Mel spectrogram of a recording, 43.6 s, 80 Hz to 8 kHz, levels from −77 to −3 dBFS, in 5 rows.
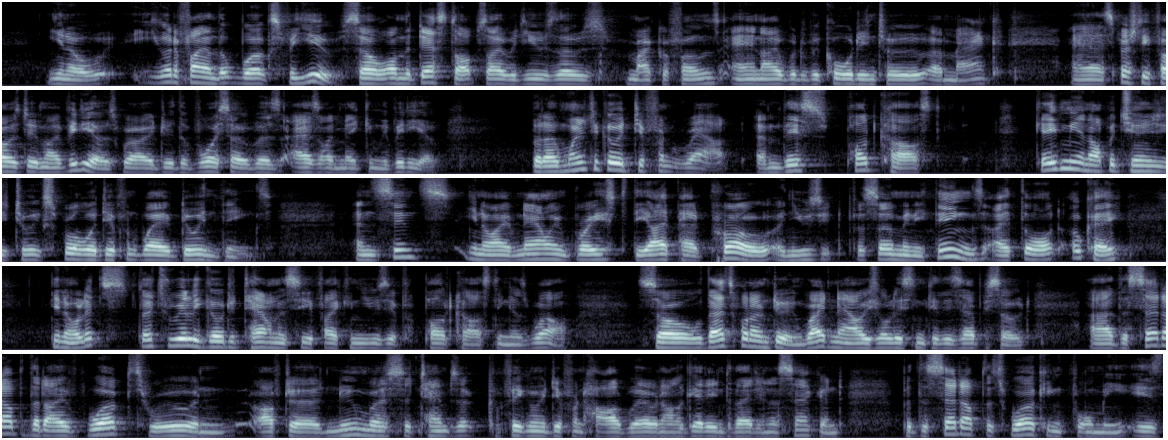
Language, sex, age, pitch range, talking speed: English, male, 40-59, 125-150 Hz, 205 wpm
